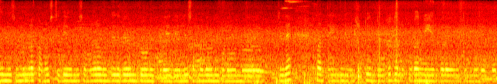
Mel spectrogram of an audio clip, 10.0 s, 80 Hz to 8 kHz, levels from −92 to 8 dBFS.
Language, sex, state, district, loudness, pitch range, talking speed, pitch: Kannada, female, Karnataka, Dakshina Kannada, -15 LUFS, 195-210 Hz, 120 wpm, 205 Hz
